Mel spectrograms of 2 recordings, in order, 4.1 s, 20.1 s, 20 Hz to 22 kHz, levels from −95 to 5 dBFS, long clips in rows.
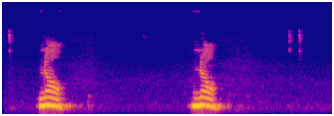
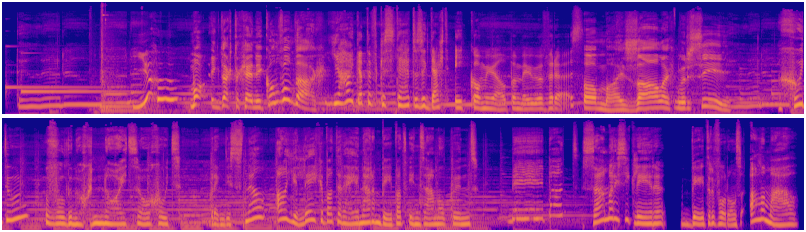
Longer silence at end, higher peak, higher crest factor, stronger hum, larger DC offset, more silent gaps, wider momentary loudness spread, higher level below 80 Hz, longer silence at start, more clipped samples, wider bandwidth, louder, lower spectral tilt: first, 1.4 s vs 0.1 s; first, -2 dBFS vs -10 dBFS; about the same, 16 dB vs 18 dB; neither; neither; neither; first, 20 LU vs 9 LU; second, -62 dBFS vs -54 dBFS; first, 0.45 s vs 0.05 s; neither; second, 8 kHz vs 19.5 kHz; first, -14 LUFS vs -27 LUFS; first, -7 dB/octave vs -4.5 dB/octave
